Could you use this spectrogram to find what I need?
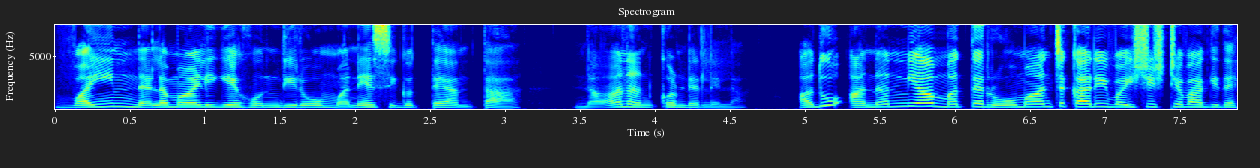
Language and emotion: Kannada, surprised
